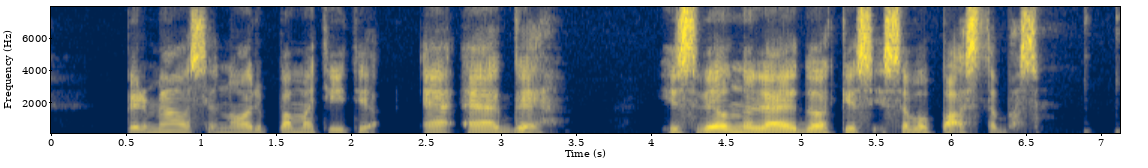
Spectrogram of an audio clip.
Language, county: Lithuanian, Vilnius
